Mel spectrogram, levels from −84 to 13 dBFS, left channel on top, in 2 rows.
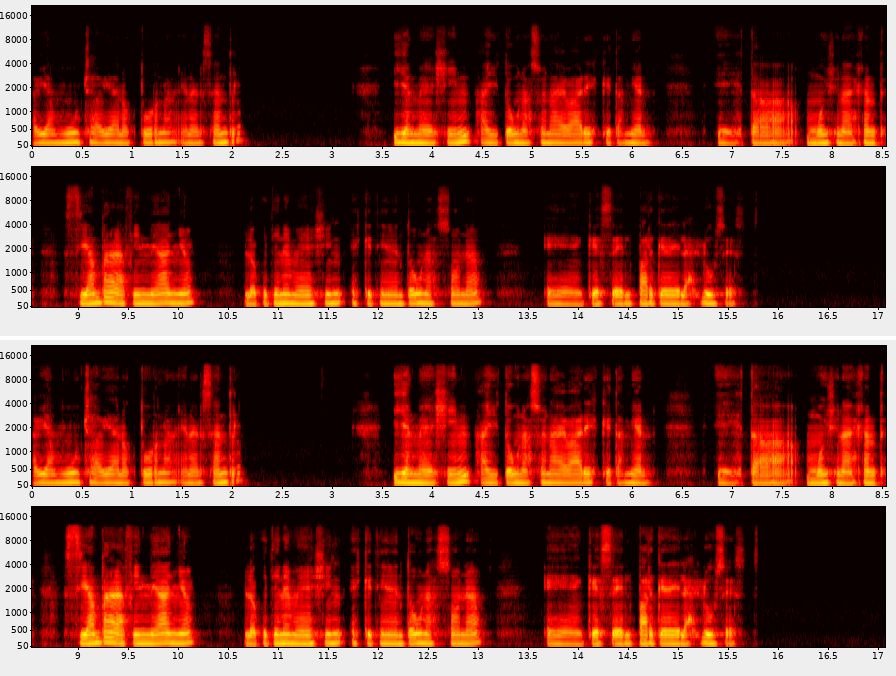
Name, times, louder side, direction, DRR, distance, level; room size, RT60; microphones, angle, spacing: voice 1, 0.0-2.1 3.3-6.5 6.8-10.2 10.7-13.1 13.7-15.8, right 1 dB, 45° right, 3.2 m, -23 dB
head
